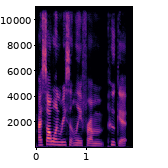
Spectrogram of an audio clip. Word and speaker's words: Phuket: I saw one recently from Puket. That's P H U K E T. Gotta say it right.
